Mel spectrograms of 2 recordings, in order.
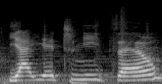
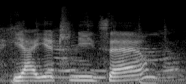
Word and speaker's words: jajecznicę: Remember, J in Polish? Jajecznicę. Jajecznicę. Jajecznicę. I just said it right. Jajecznicę. Ja. Je. Czni. Cę. Jajecznicę.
